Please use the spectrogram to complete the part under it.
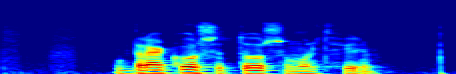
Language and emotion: Russian, neutral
